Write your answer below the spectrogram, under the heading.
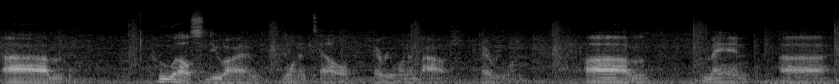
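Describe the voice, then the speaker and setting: A man chatting casually as an interview guest, in a laid-back, joking way. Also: extremely low pitch. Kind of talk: casual chat.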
